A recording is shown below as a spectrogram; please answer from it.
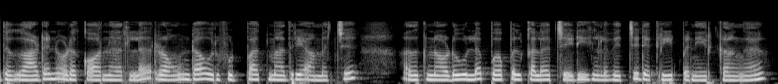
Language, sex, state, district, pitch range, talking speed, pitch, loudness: Tamil, female, Tamil Nadu, Nilgiris, 210-235 Hz, 130 wpm, 220 Hz, -14 LUFS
